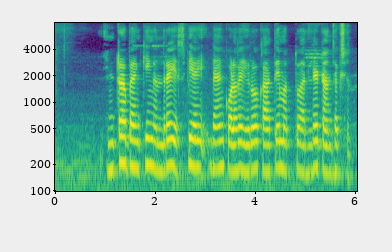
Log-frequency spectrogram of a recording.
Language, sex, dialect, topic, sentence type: Kannada, male, Central, banking, statement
